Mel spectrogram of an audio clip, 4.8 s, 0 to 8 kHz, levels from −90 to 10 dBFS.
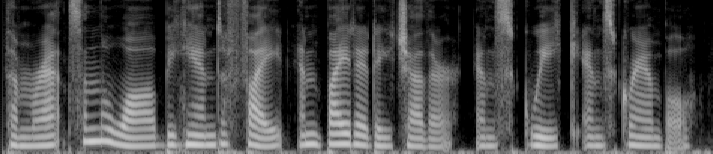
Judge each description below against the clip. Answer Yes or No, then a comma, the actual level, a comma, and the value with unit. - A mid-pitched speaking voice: Yes, medium, 180 Hz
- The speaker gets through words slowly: No, average, 200 wpm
